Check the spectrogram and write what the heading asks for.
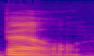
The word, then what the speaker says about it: Beall: Like every person in Maryland, when I meet a Bell, like there's that antique guy or appraiser guy down Claiborne Bell, he pronounces it Bell.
